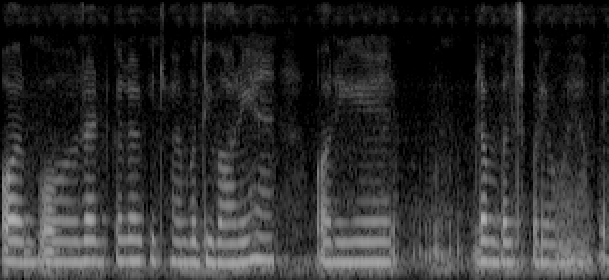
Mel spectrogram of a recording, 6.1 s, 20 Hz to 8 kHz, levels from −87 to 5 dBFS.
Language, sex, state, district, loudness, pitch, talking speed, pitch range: Urdu, female, Andhra Pradesh, Anantapur, -33 LUFS, 215 Hz, 165 wpm, 215-225 Hz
